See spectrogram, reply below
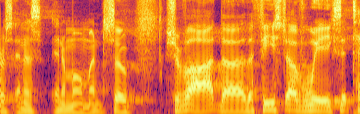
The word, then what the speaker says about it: Shavuot: You may have heard the Jewish word Shavuot, perhaps pronounced Shavuot, right? Shavuot, Shavuot, Feast of Weeks.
